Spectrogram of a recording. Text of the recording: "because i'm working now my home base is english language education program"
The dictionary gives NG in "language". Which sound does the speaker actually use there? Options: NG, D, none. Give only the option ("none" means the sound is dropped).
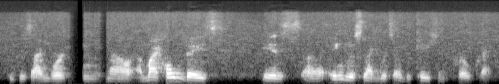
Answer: NG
